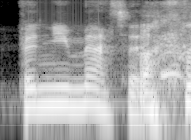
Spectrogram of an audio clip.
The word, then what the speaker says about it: pneumatic: Pneumatic. – Is it pneumatic? – Pneumatic, yeah. – The P is silent.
